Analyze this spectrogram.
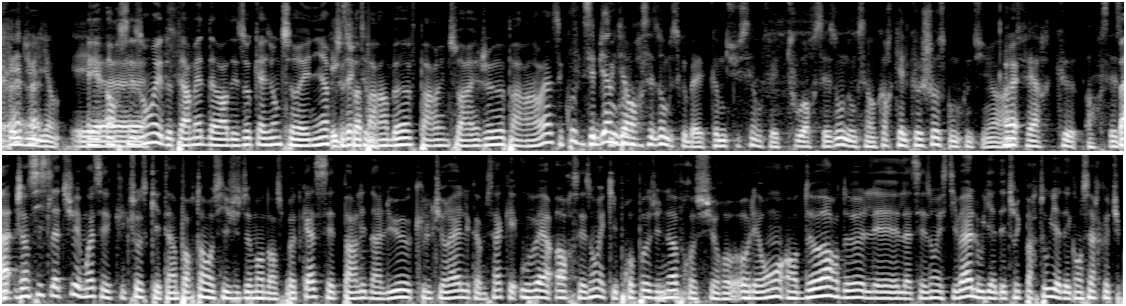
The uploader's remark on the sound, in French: Bar-restaurant "La Guitoune" à Foulerot sur l'île d'Oléron. On enregistre dans le restau, lieu historique des premières soirées Black Rackam Studio.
